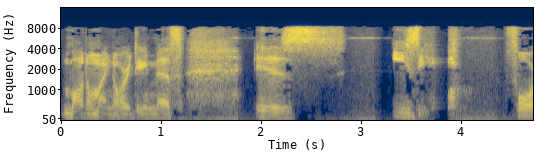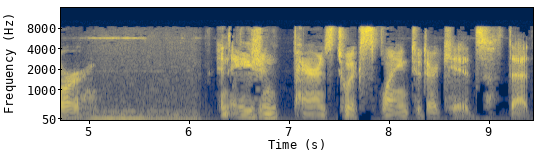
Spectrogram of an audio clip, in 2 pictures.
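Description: A young American man, a college student, giving a halting personal testimony with many pauses and fillers. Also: on the low side, level tone, bright, forceful tone, poor audio. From United States. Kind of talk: personal testimony in a group discussion.

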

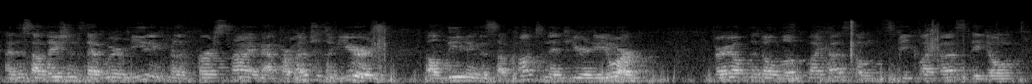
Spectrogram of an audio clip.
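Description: A man from Guyana speaking informally as a panelist at a community forum, addressing the audience directly in a conversational way. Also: on the high side. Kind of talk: informal public panel speech. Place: large echoey indoor event room. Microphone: distant microphone. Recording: very echoey, noisy, muffled, distant room recording.

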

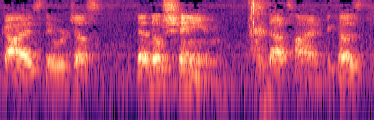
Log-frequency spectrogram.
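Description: Male student panelist, low voice, halting delivery; distant mic in a noisy echoey room. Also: animated. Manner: hesitant, many "uh" and "um" fillers. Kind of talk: casual panel talk.

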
